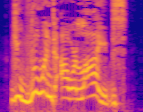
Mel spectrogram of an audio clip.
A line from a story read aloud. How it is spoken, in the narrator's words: He screamed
